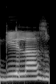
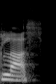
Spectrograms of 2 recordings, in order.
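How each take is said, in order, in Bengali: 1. একটা বাড়তি স্বরধ্বনি প্রথম দুটো ব্যঞ্জনকে আলাদা করে। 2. প্রথম দুটো ব্যঞ্জন একসাথে শক্ত যুক্তব্যঞ্জন তৈরি করে। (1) "ছোটবেলায় আমরা হয়তো অনেকেই গেলাস বলছি" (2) "ওটা গেলাস নয়, ওটা গ্লাস"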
